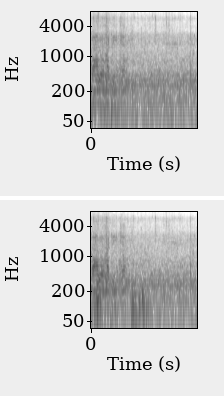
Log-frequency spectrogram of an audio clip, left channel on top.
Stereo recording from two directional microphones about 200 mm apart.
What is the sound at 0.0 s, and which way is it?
Speech, 35° right (ahead or behind).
